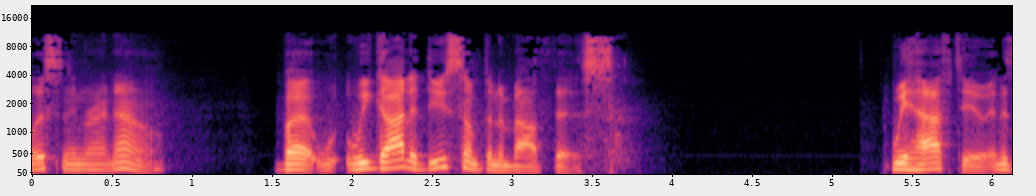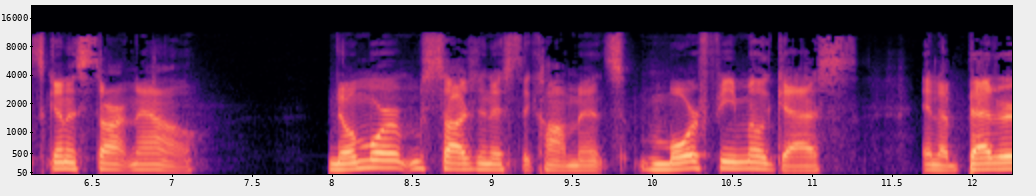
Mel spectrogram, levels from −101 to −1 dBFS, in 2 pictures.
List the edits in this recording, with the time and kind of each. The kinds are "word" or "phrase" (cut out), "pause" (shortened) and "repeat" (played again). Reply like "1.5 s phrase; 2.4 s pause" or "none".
none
